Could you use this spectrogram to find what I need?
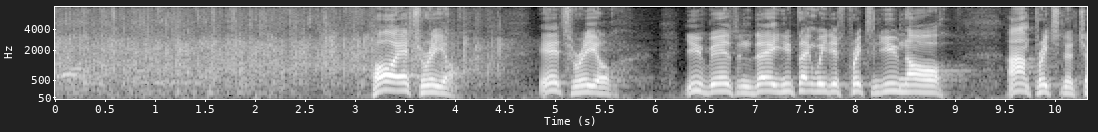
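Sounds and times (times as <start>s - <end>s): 
audience clapping: 0.0s - 5.5s
speech: 3.2s - 4.1s, 4.8s - 5.7s, 6.3s - 10.3s.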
